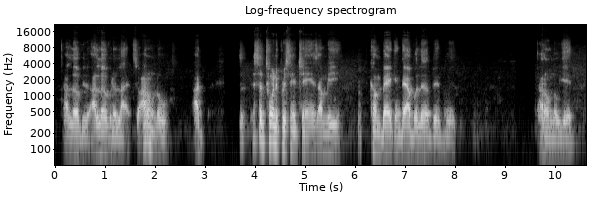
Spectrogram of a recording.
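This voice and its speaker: A man speaks with a fairly low pitch and ordinary pitch variation. Long, frequent pauses break up his speech. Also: moderate pace. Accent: Louisiana. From Louisiana, Jennings. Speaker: photographer. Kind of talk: interview. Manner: halting, many fillers.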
